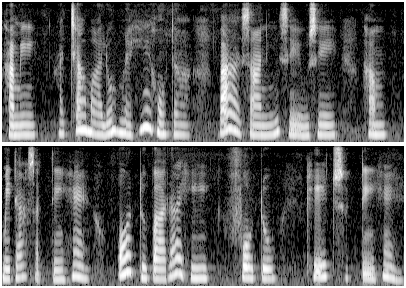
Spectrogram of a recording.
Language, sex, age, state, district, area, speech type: Urdu, female, 30-45, Delhi, Central Delhi, urban, spontaneous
